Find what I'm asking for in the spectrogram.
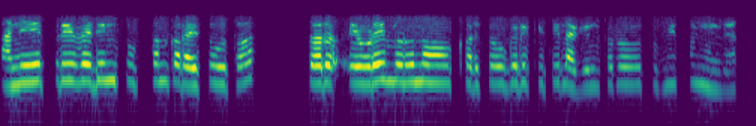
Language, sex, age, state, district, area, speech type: Marathi, female, 18-30, Maharashtra, Thane, rural, conversation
